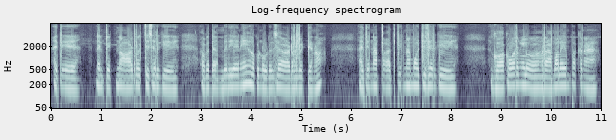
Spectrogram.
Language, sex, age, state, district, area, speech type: Telugu, male, 60+, Andhra Pradesh, East Godavari, rural, spontaneous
